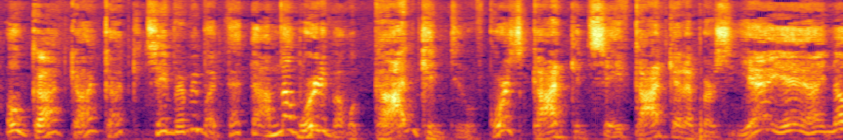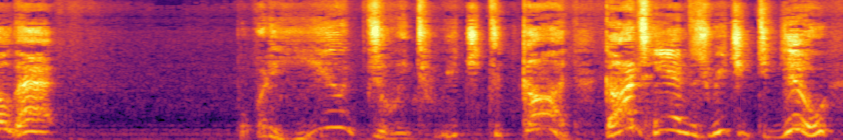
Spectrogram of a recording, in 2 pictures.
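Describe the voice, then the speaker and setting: Male rabbi, informal teacher-preacher. Gravelly fry, emphatic and direct, slips into imagined dialogue. Slightly noisy recording. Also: very high voice, huge pitch swings, normal speed, fairly bright tone. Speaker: rabbi and teacher at a Torah school. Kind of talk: informal religious lesson, preaching to students.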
